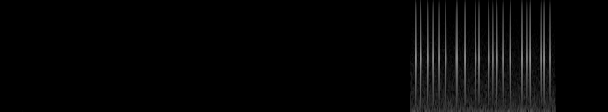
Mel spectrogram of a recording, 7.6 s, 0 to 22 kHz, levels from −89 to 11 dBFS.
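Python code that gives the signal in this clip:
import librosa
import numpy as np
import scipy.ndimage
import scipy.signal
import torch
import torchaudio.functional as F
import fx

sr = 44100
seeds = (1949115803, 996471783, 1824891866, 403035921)

y = fx.rain(sr, seeds[0], length_s=1.81, drops_per_s=12.0, hz=3000.0, bed_db=-29)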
